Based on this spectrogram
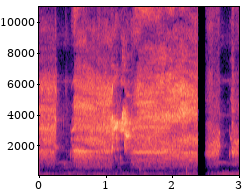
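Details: Baby cockatiel at feeding time, a continuous hoarse begging rasp lasting about two seconds, then a brief silence and a short further burst.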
